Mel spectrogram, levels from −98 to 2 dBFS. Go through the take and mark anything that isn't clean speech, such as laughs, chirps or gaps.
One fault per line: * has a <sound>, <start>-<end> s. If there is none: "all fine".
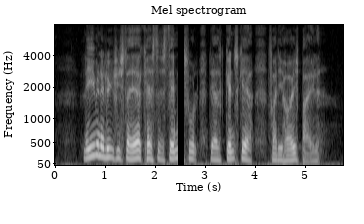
* has a dropout, 2.4-2.6 s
